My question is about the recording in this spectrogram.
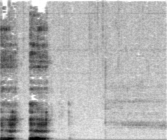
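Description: A man clearing his throat: two short bursts in quick succession near the start.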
